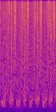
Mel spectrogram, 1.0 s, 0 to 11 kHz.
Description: wipers2.wav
